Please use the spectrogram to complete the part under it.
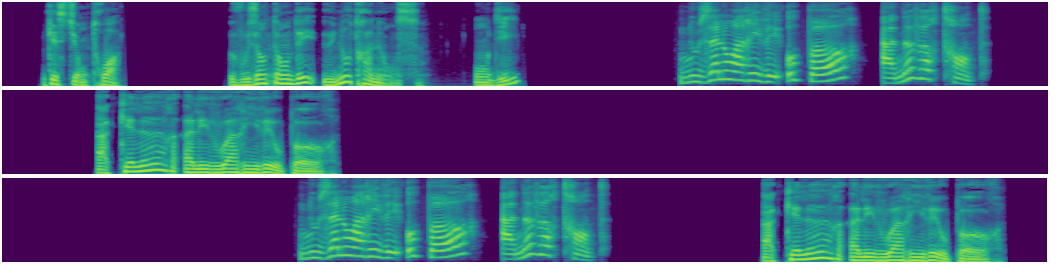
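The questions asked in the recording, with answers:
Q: À quelle heure allez-vous arriver au port ?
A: À 9h30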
